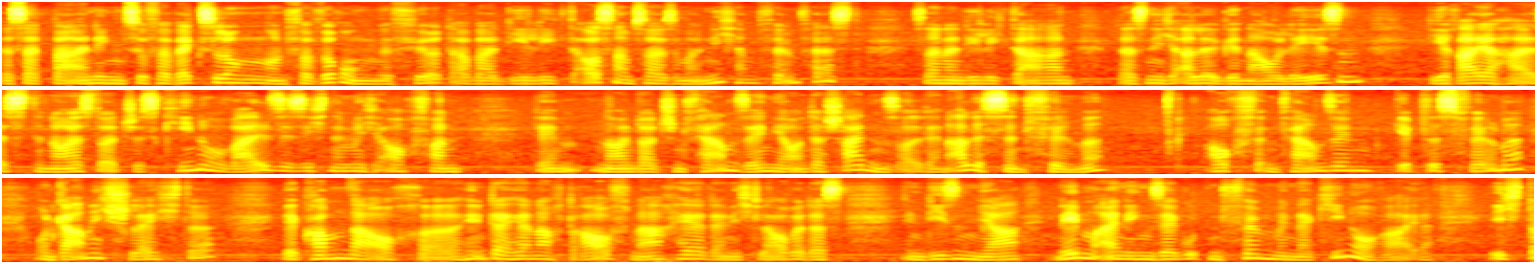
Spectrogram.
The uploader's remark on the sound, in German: Live vom 40. Filmfest München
